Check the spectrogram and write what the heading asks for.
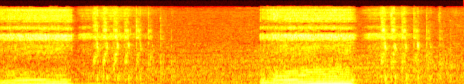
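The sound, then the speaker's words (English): Two dogs snoring loudly, two long rasping snores with quieter wheezy breathing between them, with no one talking. “You also heard the two dogs snoring.”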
